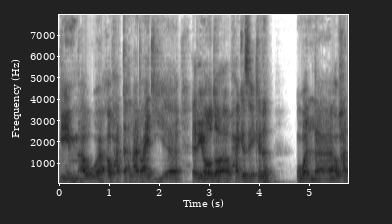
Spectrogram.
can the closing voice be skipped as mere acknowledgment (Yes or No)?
Yes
